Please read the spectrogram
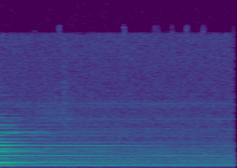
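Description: Digital keyboard with a piano sound: a note struck at the start and held, ringing together with a lower held note, both slowly fading. The two notes sound the minor-seventh interval E-flat to D-flat.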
